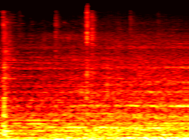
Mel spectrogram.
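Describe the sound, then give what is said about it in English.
A continuous low rumble of a train running along rails to New York City, steady and moderately loud throughout, with a couple of faint clacks near the start and middle and no voices. “One day, Edgar boarded a train to New York City to meet his former caddy and student, Tommy Wilson, and hire him as his assistant.”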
